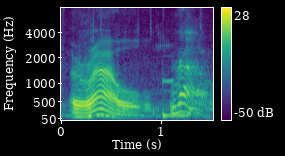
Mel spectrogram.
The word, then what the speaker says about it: row: Here it is pronounced Rao. Rao is a noisy argument.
